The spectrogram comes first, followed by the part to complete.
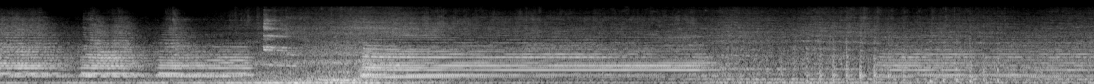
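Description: Amtrak P40DC locomotive's air horn sounding three short blasts as it approaches, then a long blast at a lower pitch after the locomotive rushes past about three seconds in. The passenger cars then rumble and clatter by on the rails, and the horn sounds again near the end.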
